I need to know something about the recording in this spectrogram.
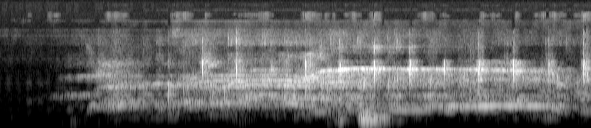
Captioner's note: audience applauds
